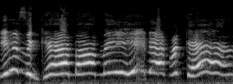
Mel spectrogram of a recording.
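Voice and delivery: high, loud screaming. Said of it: "to her screaming".

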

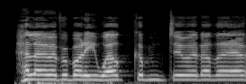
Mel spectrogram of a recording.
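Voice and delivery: very high, proclaiming town crier voice. Host opening an episode; town crier voice. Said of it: "I sound like a town crier".

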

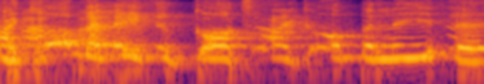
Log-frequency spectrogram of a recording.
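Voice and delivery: high, loud, overjoyed laughing-crying gush of disbelief.

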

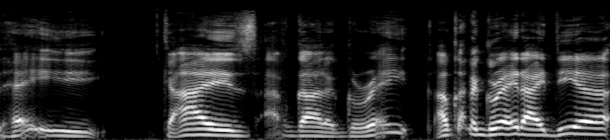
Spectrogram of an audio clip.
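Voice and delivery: deliberate, stretched-out speech. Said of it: "that's pretty good impression".

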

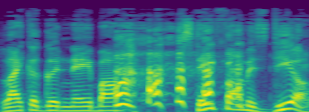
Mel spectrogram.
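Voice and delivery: heavy, put-on Austrian accent. Cutting in before the other speaker, put-on Austrian Schwarzenegger accent. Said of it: "that wasn't my best Schwarzenegger".

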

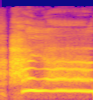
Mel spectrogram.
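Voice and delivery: high, loud screaming across a distance. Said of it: "granne ute på balkongen skrika".

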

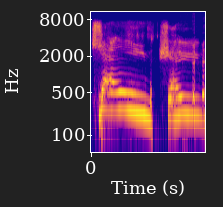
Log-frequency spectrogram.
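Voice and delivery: thick ocker Australian accent, drawn-out "shame". Recalling a mock Parliament session, showing what to call out in a strong ocker accent. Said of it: "in a real ochre accent".

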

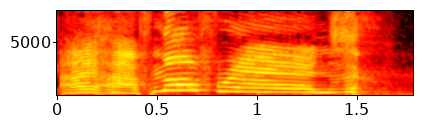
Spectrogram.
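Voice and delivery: sweet, cute retro robot voice, high, slow, drawn out. Retelling how a remote-controlled robot greeted people: cute old-fashioned robot voice. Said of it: "cette voix trop mignonne de robot d'à l'ancienne".

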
